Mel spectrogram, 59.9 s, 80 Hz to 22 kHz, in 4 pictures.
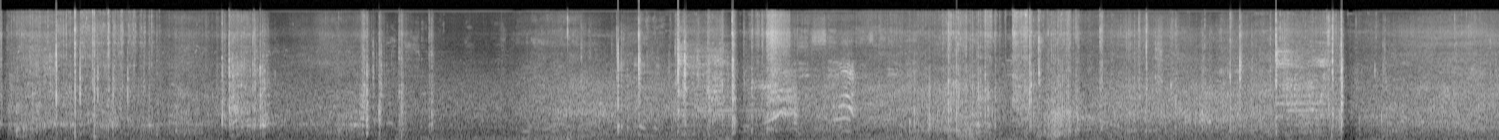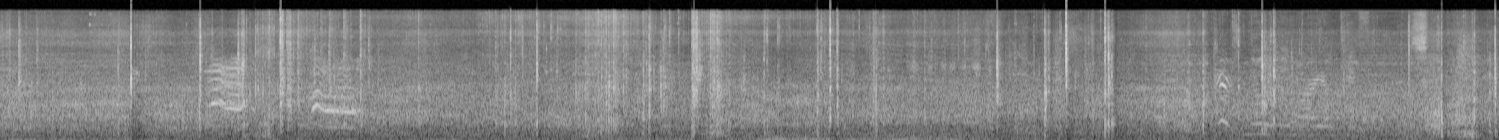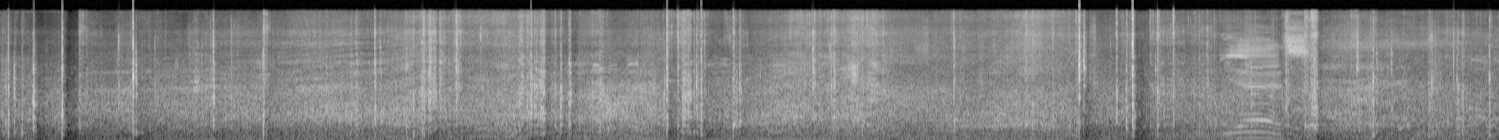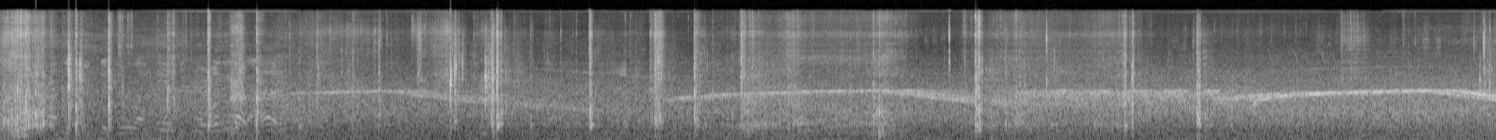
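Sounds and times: skateboard wheels rolling on concrete: 0:00.0 - 0:59.9
skateboard pops: 0:16.1 - 0:28.0, 0:43.0 - 0:57.2.

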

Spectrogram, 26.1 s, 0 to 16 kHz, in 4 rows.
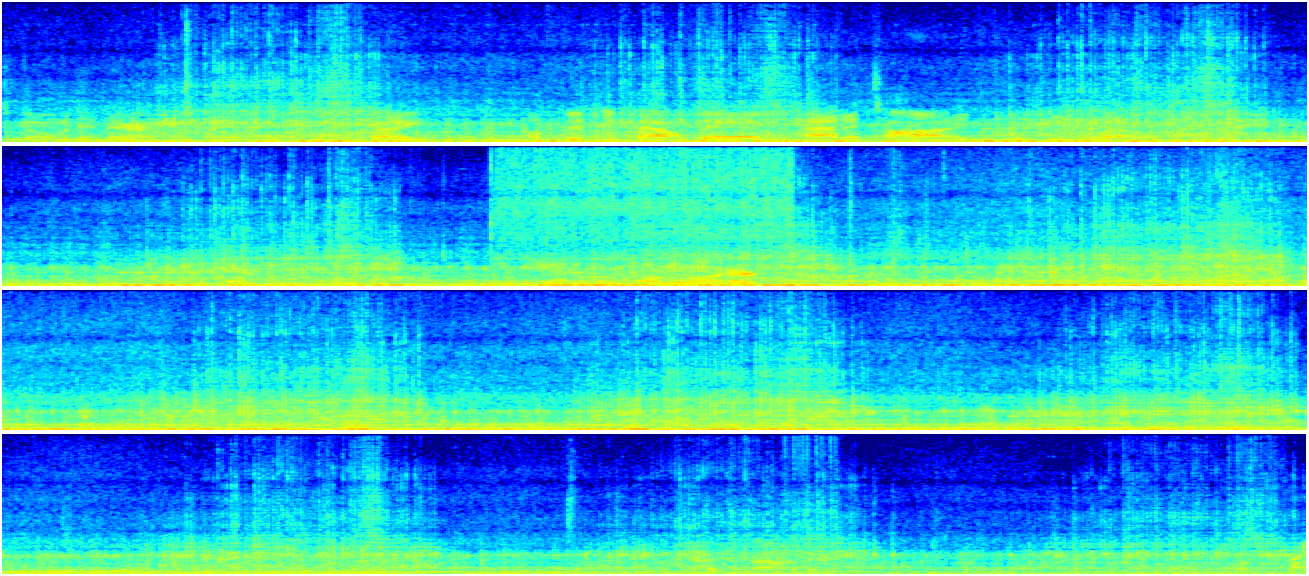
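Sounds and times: cement mixer motor hum: 0:00.0 - 0:26.0
wet concrete tumbling in drum: 0:00.1 - 0:26.0.

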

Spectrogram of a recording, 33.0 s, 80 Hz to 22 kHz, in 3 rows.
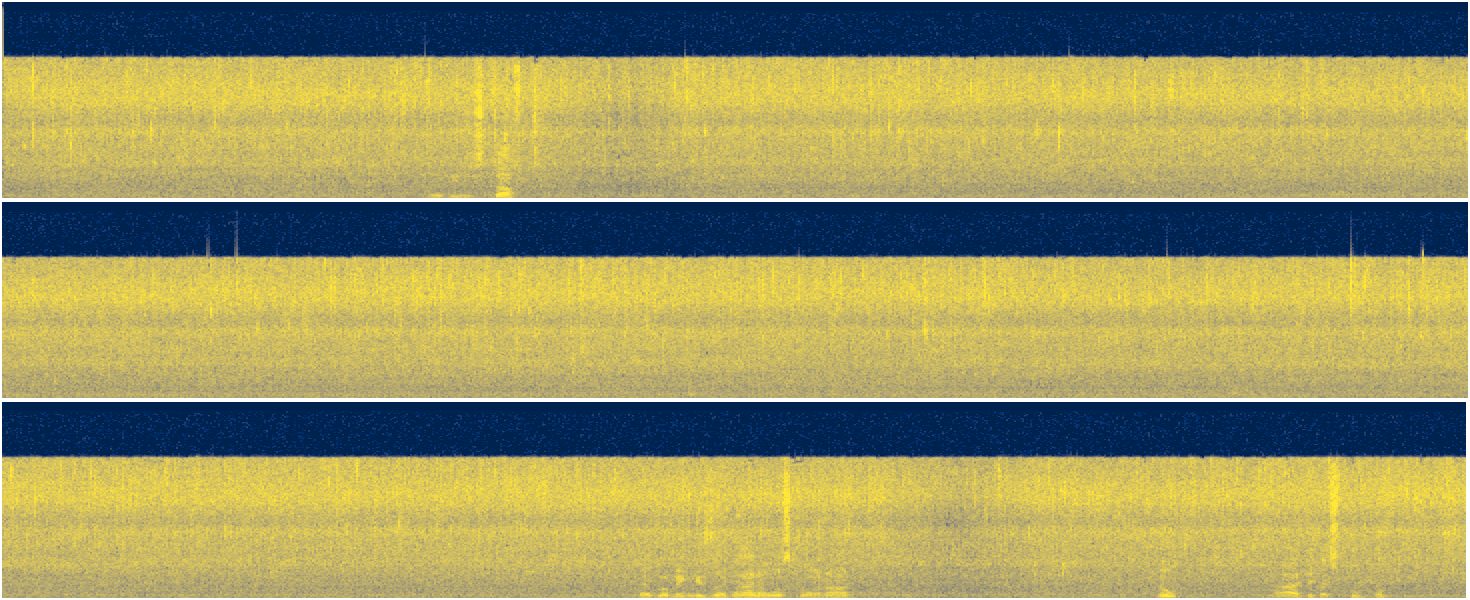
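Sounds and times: aquarium pump hum: 0:00.0 - 0:32.9
circulating water rushing: 0:00.0 - 0:32.9.

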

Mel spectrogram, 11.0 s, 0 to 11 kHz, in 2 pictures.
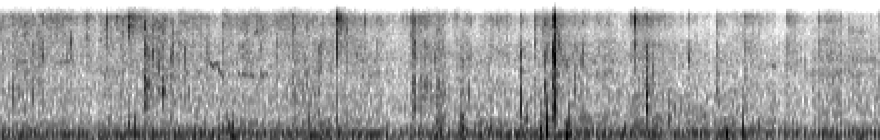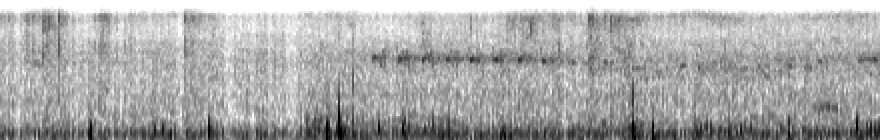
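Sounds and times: footsteps on ground: 0:00.0 - 0:11.0.

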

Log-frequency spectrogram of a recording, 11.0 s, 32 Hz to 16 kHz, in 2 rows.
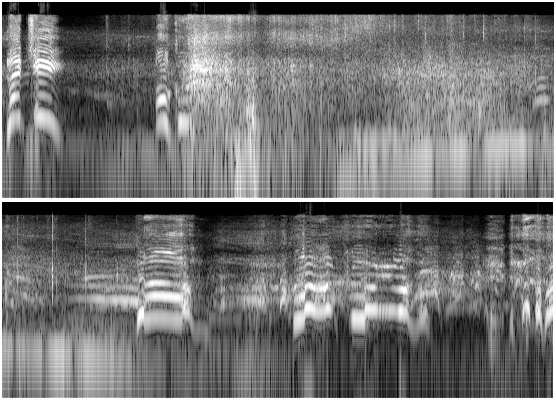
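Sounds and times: car engine revving: 0:00.6 - 0:08.7
brick wall collapsing crash: 0:01.7 - 0:05.3.

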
